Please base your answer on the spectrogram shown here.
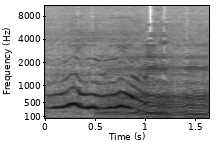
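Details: Pet dog 'talking' like a human, one of two household dogs, giving a short moaning, rising-and-falling howl-like vocalization that slides downward at the end as a woman asks 'what'.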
